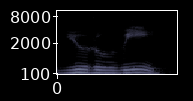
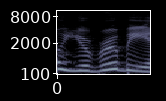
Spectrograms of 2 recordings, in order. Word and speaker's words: Yurubi: And I'm like, oh, you're Ruby. And they're like, no, I'm not Ruby.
